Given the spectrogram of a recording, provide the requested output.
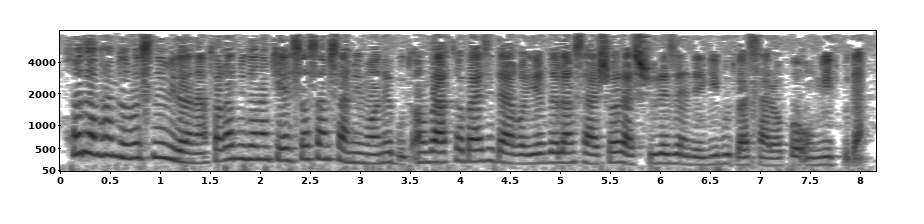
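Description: A woman voicing a soft-spoken earnest young nobleman, shy and sincere, audiobook, kinda muffled. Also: mid-range voice, hardly any pauses, natural voice. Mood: reflective. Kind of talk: audiobook reading.

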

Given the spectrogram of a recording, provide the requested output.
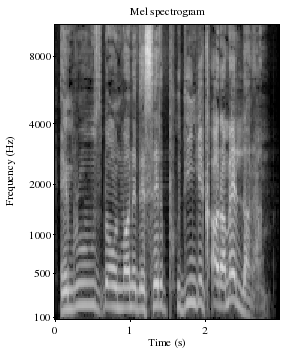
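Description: A man's voice: high-pitched, a little mellow, no room sound, clean studio sound, voice pushed up, natural voice. A man voicing a meddlesome male church porter who giggles, gushes and lectures in a sly way. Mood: sly, gleeful.

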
